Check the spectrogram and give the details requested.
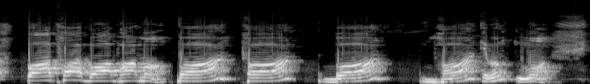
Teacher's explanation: ঠোট দিয়ে যে ধ্বনিগুলো উচ্চারণ হয় সেগুলো হচ্ছে দ্বিষ্ট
